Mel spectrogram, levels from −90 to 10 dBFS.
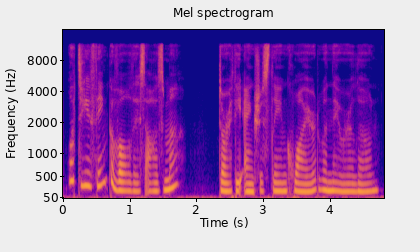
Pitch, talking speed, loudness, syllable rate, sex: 205 Hz, 185 wpm, -18 LUFS, 6.1 syllables/s, female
